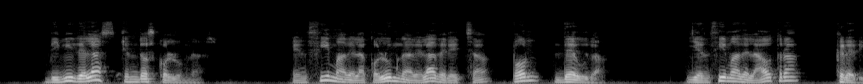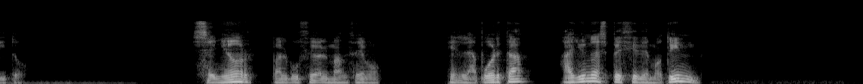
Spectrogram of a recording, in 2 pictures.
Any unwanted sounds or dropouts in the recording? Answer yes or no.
no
